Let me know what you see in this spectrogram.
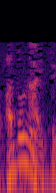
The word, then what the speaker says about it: アドナイ: であまりの恐れとは読み方は別のですね、主というアドナイというのこと。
